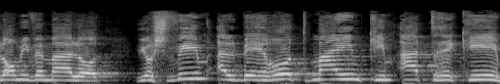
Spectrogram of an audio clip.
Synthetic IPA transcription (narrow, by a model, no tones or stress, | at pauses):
lomivemaːlo̞t | jo̞ʃvimalbeeʁotmaimkimʔat̪ʁekʰim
